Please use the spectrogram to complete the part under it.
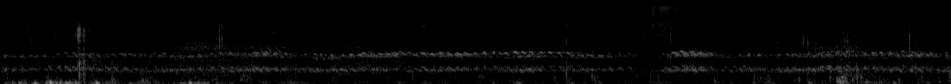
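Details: Frogs out for the first time in 2023, calling on February 19 at the start of spring, form a continuous chorus of rapid, rattling croaks that overlap and pulse throughout, over faint outdoor background noise.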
